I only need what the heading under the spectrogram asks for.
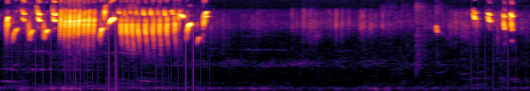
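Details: European goldfinch, a wild bird singing without pause. It gives a fast, bright twittering burst of liquid notes and dense chattering for two seconds, then falls quiet except for a few scattered high chips.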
